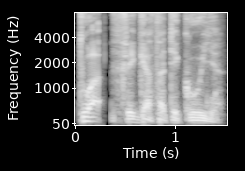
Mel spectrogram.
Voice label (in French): "couilles", emotison; MSN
